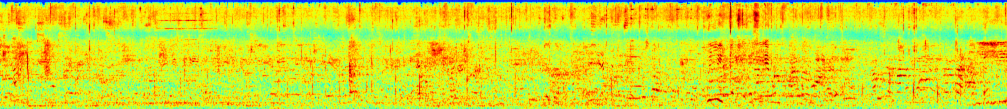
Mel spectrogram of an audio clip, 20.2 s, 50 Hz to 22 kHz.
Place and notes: Ulitsa Uritskogo, Irkutsk, Irkutskaya oblast', Russia - Binaural soundwalk: Shopping street
From one end of the pedestrian street to the other. Interference of attention grabbing sounds. Megaphones, loudspeakers footsteps, voices. Recorded with Tascam DR-07 plus Soundman OKM Klassik II.
23 October 2015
